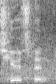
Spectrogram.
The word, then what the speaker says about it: Houston: Khi chúng ta xuống dưới Đường Houston, mà vì một lý do nào đó ở New York được phát âm là Houston, mặc dù thành phố đó là Houston, Tên Soho bắt nguồn từ phía nam Houston.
